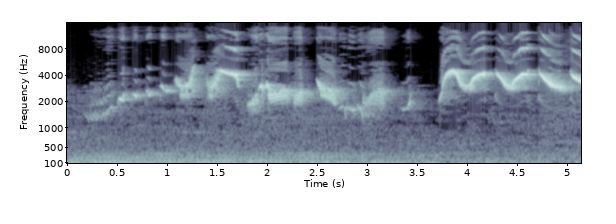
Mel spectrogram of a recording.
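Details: Chinese hwamei kept in a cage, morning song training: a rising series of warbled whistles, then a pause and bright, looping whistled notes repeated quickly, over a low steady background rumble.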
